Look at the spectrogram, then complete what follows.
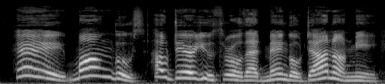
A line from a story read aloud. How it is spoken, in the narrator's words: Kabayan cried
